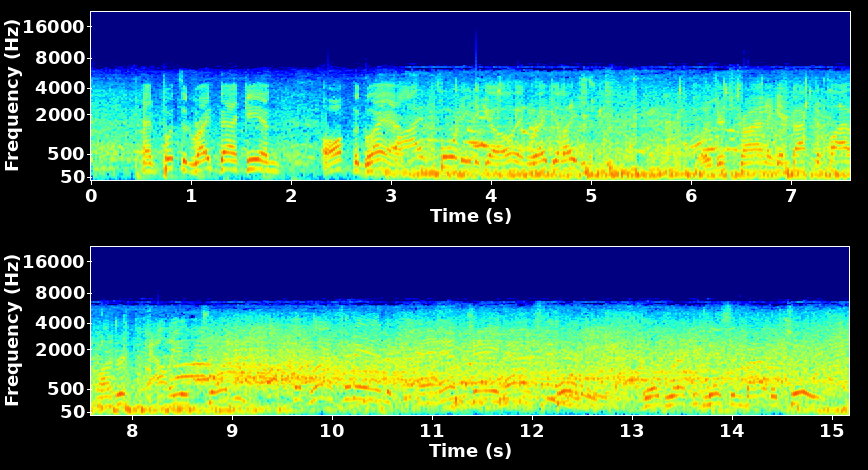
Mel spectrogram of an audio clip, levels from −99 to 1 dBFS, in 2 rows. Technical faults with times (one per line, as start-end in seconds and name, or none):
none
